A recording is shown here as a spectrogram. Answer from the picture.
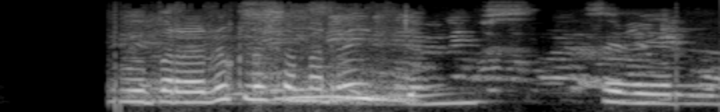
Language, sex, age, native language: Icelandic, female, 11, Icelandic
